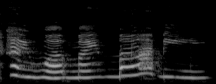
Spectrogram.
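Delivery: put-on high, drawn-out child's wail; very high, stretched-out kiddie yell; little kid yelling. A narrator's reading. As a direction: wail it slowly like a small kid. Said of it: "yelled some other little kid".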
